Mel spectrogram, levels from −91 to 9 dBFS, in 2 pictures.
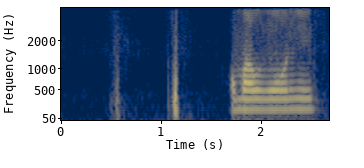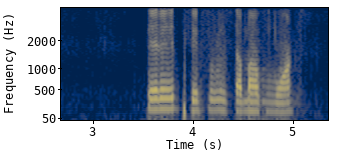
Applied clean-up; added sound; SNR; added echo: neural separator model SepFormer WHAMR!.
